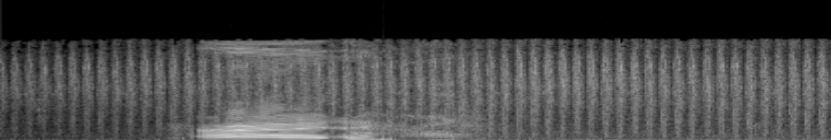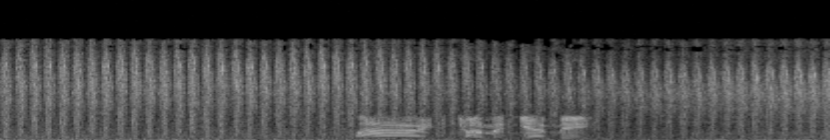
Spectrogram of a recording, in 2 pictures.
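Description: A helicopter's rotor thrums steadily.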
